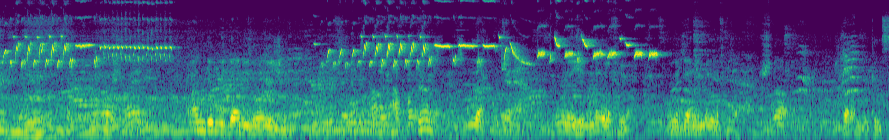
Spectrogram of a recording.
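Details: Hybrid goldfinch × canary mule giving a long, varied song of quick high twittering notes, rattling trills and sliding whistles over eleven seconds, with a man's voice speaking throughout.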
